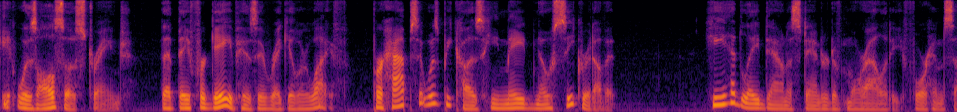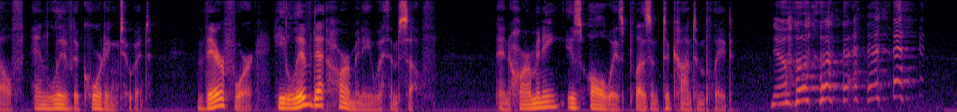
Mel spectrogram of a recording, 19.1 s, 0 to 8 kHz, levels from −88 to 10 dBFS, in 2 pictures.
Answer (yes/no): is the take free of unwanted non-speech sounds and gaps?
no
